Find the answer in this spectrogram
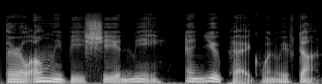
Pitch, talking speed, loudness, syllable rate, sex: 115 Hz, 205 wpm, -20 LUFS, 5.2 syllables/s, male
